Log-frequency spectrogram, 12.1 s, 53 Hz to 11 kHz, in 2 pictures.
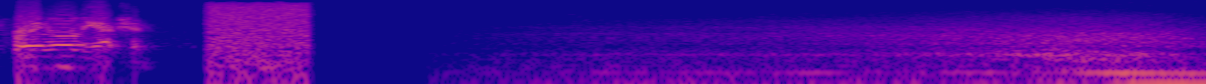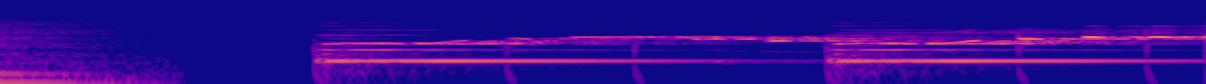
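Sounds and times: vehicle passing: 2.5s - 6.9s.

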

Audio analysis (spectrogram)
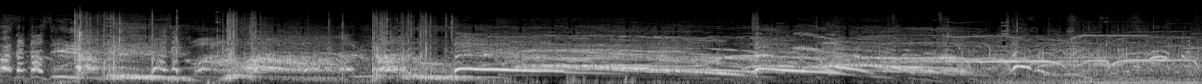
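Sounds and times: long shout by many voices: 0.1s - 12.0s.

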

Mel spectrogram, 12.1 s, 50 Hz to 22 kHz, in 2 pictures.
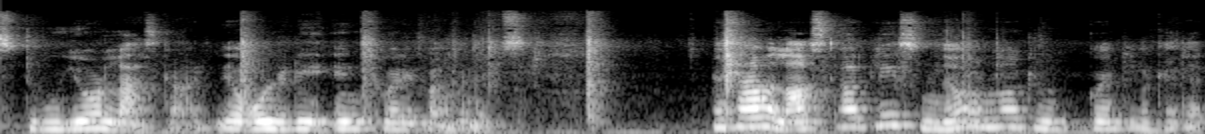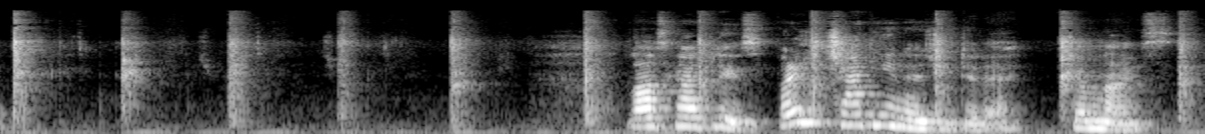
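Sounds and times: cards being shuffled: 1.8s - 3.1s, 6.1s - 12.0s
card slaps: 6.1s - 12.0s.

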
